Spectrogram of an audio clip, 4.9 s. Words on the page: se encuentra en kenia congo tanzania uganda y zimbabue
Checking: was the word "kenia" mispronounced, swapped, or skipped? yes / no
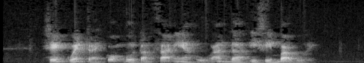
yes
